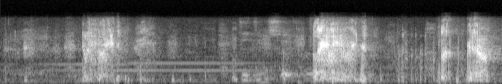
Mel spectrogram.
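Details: Chihuahua playfully attacking a German Shepherd mix, its quacky growls likened to Donald Duck: short harsh rasping bursts near one, three and five seconds amid scuffling, with a man talking to the dogs between them.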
